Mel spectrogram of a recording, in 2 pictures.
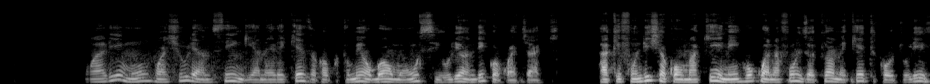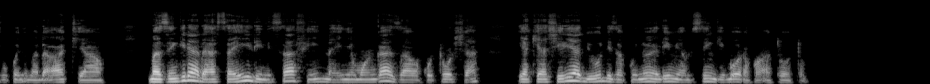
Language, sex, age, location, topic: Swahili, male, 25-35, Dar es Salaam, education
